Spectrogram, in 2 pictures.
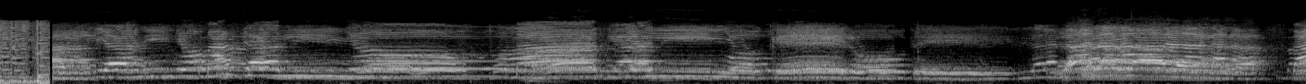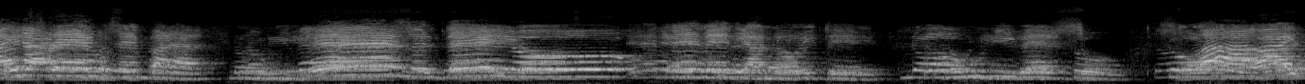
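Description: Children singing a song, in phrases separated by short pauses.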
